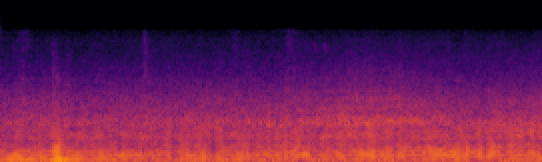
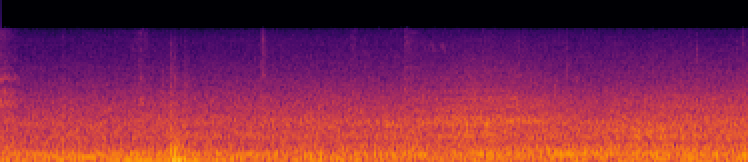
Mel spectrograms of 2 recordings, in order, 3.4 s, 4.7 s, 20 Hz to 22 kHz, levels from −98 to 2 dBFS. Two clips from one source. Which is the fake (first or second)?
first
